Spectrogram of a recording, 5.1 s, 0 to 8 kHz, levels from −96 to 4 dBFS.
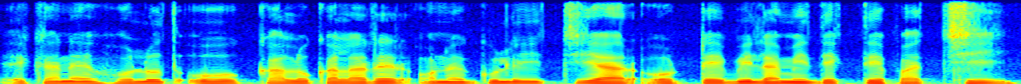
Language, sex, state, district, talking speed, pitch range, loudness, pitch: Bengali, male, West Bengal, Alipurduar, 140 wpm, 115-130 Hz, -16 LUFS, 120 Hz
